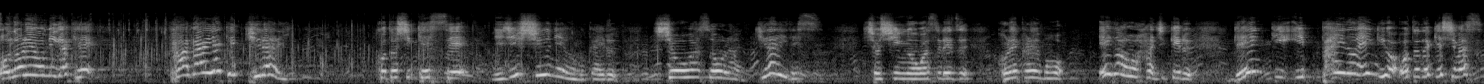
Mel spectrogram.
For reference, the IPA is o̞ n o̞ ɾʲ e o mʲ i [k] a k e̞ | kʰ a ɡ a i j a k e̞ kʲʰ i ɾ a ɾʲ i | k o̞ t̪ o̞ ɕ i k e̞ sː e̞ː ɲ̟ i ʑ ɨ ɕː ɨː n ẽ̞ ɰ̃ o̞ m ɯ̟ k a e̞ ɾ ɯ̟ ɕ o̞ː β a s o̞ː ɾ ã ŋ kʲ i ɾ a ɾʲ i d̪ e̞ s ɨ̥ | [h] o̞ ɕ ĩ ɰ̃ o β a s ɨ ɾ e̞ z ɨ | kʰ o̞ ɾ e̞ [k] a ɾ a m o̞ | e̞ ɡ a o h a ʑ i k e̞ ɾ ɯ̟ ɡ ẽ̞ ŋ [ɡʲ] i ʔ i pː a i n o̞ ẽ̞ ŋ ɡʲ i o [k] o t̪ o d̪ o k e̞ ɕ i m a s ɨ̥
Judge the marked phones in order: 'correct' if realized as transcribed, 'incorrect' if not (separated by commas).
incorrect, incorrect, correct, incorrect, incorrect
